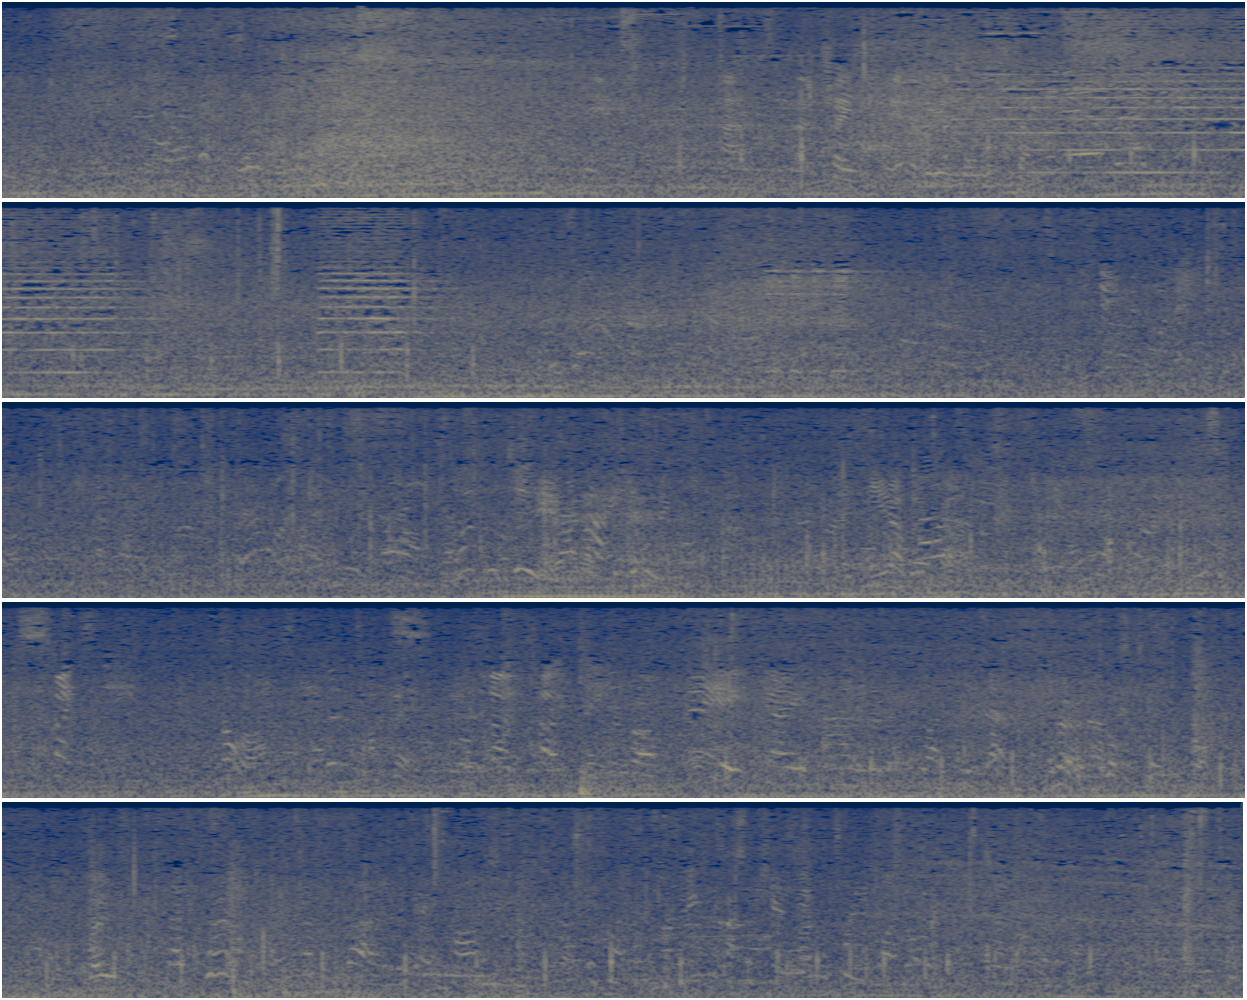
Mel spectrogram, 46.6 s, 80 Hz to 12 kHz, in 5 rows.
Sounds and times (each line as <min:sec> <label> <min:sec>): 0:00.0 Bus 0:46.6
0:00.0 Cars 0:46.6
0:00.0 Voices 0:46.6
0:34.9 footsteps 0:46.6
